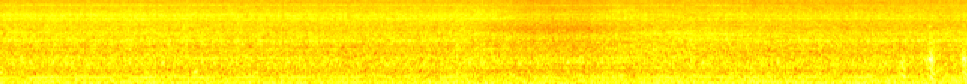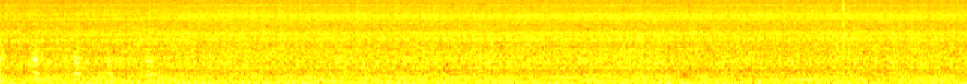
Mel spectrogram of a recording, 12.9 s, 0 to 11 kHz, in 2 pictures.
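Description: AMC 232 straight-six in a 1966 Rambler Classic 770 idling steadily on one of its first runs as a newly installed engine.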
